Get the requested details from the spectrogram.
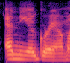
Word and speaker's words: Enneagram: So it is pronounced Enneagram. I've heard a lot of people say it, lots of different ways. It's a lot easier to say than it's spelled, I think.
